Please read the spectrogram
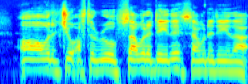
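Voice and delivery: ordinary talk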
